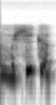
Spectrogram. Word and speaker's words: Mexica: And the Spanish couldn't pronounce the X in our language, so they called it Mexico. And, Mexicanos. Right. Which, after 500 years, whatever, right? Right. But it was actually Mexica.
